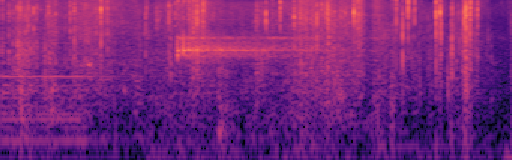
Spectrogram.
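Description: A plastic food packet crinkling and crackling as it is pushed into a coat pocket, with the coat fabric rustling.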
